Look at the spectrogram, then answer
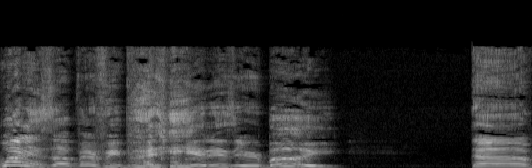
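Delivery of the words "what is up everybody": cracked, breaking voice, cracking up high. Opening a video by greeting everybody, voice cracking. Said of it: "my voice cracked when I tried to do the what is up".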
